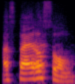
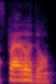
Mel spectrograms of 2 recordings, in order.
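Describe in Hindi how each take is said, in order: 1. अंतिम अक्षर s ध्वनि से शुरू होता है। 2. अंतिम अक्षर z ध्वनि से शुरू होता है। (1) "हिंदी में सोम" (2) "इंग्लिश में इसका प्रोनाउंसिएशन चेंज हो जाता है, जोम"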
